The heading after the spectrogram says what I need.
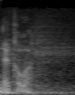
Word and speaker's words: Nicola: that's where I met nicola yeah and just a little bit about myself again my name is Nicola I was telling ed this morning it's like Nicholas without the s that helps you pronounce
